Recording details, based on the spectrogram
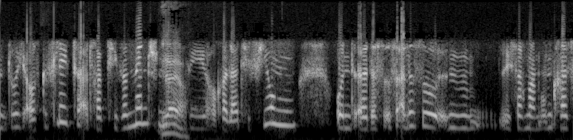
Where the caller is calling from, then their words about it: Berlin, Germany; Und zwar hat bei uns in Berlin-Charlottenburg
